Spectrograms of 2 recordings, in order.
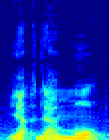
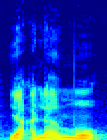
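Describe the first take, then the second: Both takes have the same delivery.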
